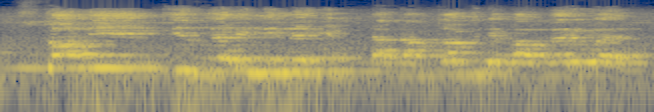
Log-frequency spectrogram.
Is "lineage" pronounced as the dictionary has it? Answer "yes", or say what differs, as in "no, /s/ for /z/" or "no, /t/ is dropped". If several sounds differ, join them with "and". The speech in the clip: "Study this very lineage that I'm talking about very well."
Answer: no, /n/ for /l/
